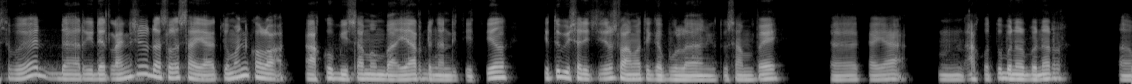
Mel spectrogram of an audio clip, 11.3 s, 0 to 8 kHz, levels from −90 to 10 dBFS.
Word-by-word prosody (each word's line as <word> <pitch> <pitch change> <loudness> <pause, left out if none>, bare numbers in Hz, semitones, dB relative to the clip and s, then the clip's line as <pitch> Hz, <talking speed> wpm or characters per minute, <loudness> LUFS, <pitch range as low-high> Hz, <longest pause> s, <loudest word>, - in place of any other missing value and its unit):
sebetulnya 135 - -1
dari 125 - -2
deadline-nya 125 +7 +1
sih 250 0 0
udah 175 - +4
selesai 150 -3 0
ya. 110 -1 +2
Cuman 155 - +1
kalo 145 - +2
a - - -6 0.2
aku 130 +3 0
bisa 125 0 0
membayar 115 -1 +3
dengan 110 -3 +1
dicicil, 105 - 0 0.4
itu 140 +4 -3
bisa 145 -4 +2
dicicil 130 +4 -1
selama 120 -4 +3
3 115 -3 0
bulan 105 -2 +2
gitu, 100 +1 -7
sampai, 115 +5 0 0.5
eee, 105 +1 -2
kayak, 110 +3 -3 0.3
mmm, 110 -1 -3
aku 115 -1 -5
tuh 140 - -7
bener-bener, 125 0 +2 0.6
eee, 100 - -1
120 Hz, 160 wpm, -25 LUFS, 110-135 Hz, 0.6 s, udah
